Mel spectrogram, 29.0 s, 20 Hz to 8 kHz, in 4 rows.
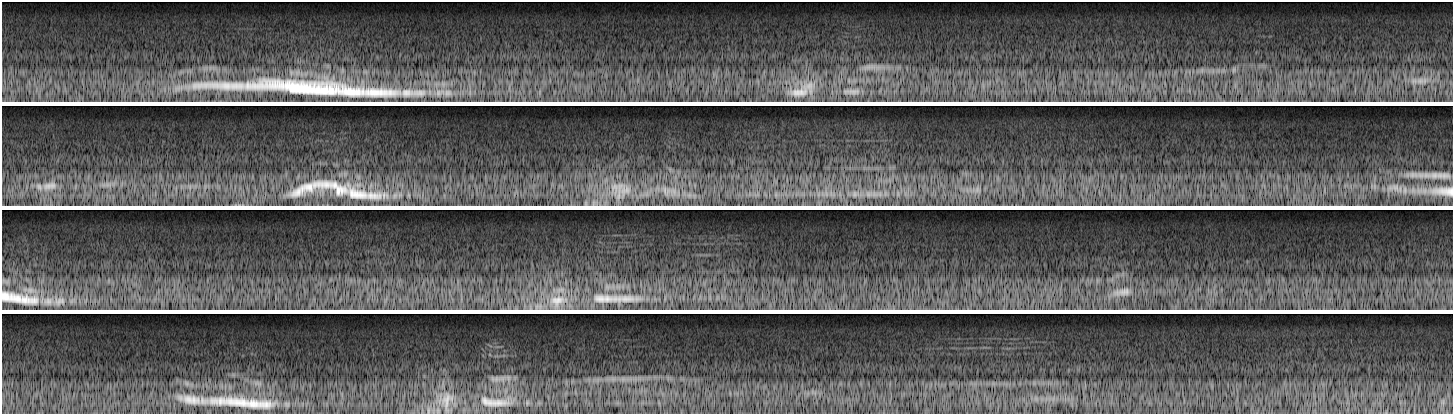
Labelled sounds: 0.9	1.2	humpback whale, 0.81 to 1.1 kHz
4.3	4.6	humpback whale, 0.97 to 1.1 kHz
5.9	6.4	humpback whale, 0.88 to 1.2 kHz
11.3	11.7	humpback whale, 1.1 to 2.8 kHz
14.2	14.6	humpback whale, 0.81 to 1.0 kHz
17.5	18.2	humpback whale, 1.1 to 3.8 kHz
22.6	23.1	humpback whale, 0.78 to 1.3 kHz
24.6	25.1	humpback whale, 0.94 to 1.2 kHz
26.3	27.0	humpback whale, 2.7 to 3.9 kHz

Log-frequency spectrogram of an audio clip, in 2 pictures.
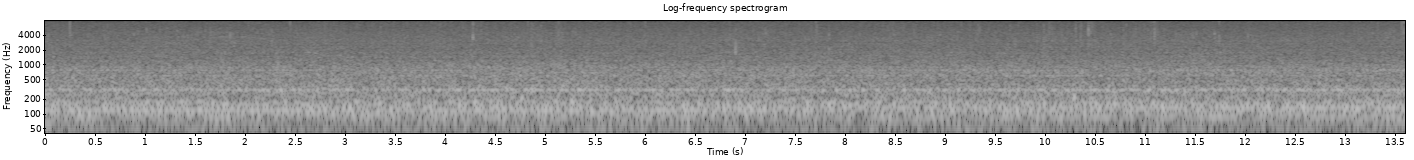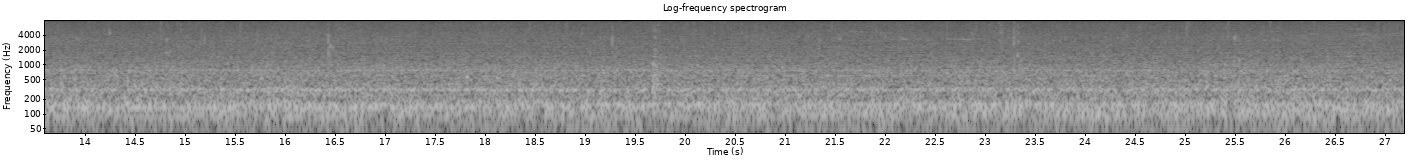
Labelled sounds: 22.6	22.9	Pacific white-sided dolphin, 3.2 to 3.4 kHz

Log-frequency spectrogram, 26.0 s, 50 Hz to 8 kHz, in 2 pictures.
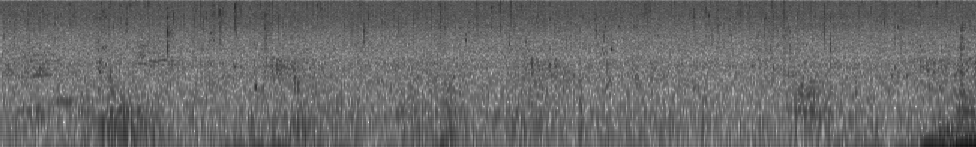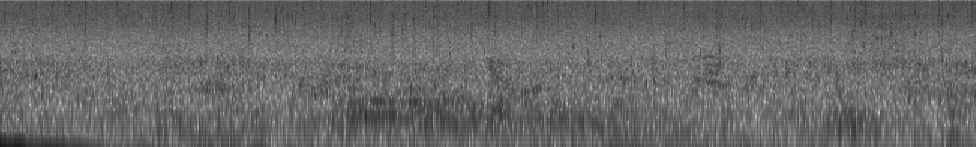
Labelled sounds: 2.0	2.2	humpback whale, 0.91 to 1.1 kHz
22.2	22.6	humpback whale, 1.0 to 1.3 kHz

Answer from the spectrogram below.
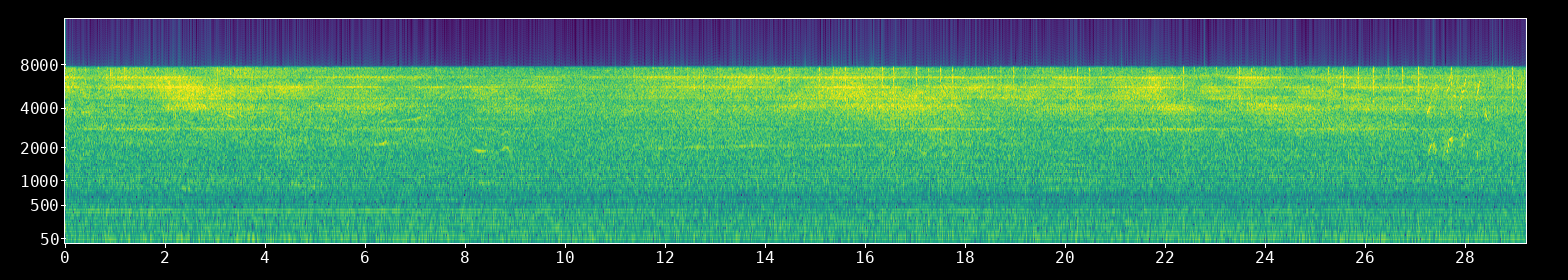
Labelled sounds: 6.8	7.1	killer whale, southern resident, 3.3 to 3.4 kHz

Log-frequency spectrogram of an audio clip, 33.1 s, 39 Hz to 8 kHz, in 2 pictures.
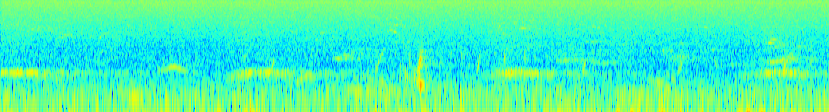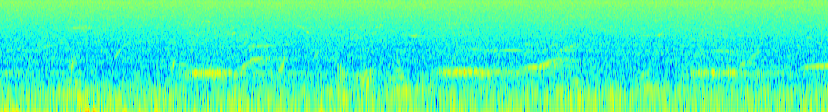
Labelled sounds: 15.3	15.6	humpback whale, 0.99 to 1.3 kHz
18.0	18.3	humpback whale, 2.0 to 2.1 kHz
21.7	22.0	humpback whale, 0.83 to 0.96 kHz
24.7	25.0	humpback whale, 1.3 to 1.6 kHz
27.8	28.1	humpback whale, 0.80 to 0.93 kHz

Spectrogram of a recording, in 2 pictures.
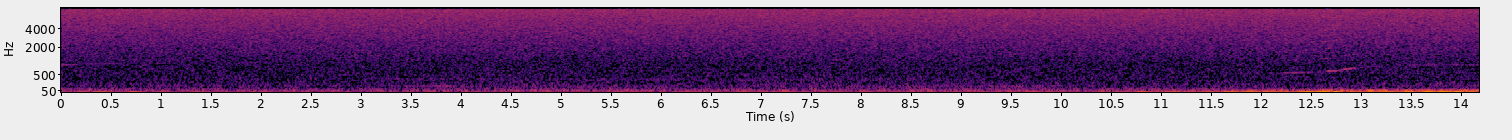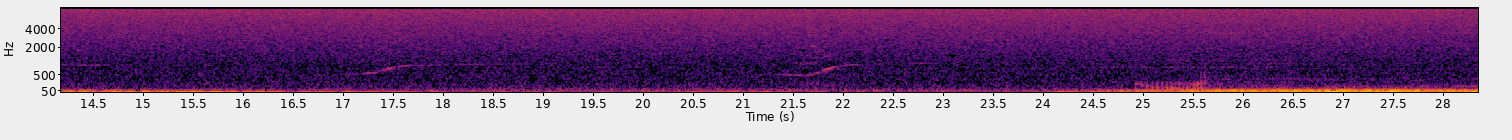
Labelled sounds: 17.4	17.7	humpback whale, 0.80 to 0.93 kHz
18.1	18.4	humpback whale, 0.90 to 0.99 kHz
21.8	22.2	humpback whale, 0.80 to 0.99 kHz

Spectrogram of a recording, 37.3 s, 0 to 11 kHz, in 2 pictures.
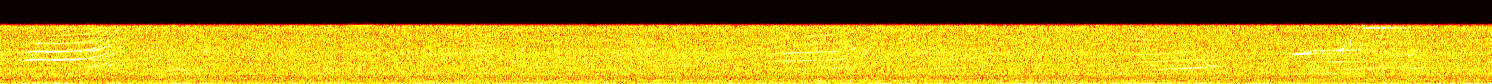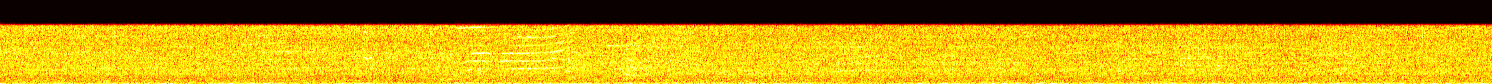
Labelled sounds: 0.2	1.5	killer whale, 2.2 to 7.4 kHz
9.7	10.8	killer whale, 2.1 to 6.5 kHz
14.2	15.3	killer whale, 1.6 to 4.2 kHz
16.0	17.5	killer whale, 1.5 to 8.0 kHz
33.4	34.0	killer whale, 1.9 to 3.9 kHz

